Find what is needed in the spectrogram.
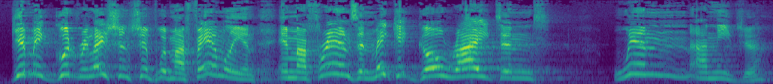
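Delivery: preacher mimicking selfish believers telling God what to do, loudly; mock demanding prayer. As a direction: ham up a greedy prayer.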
